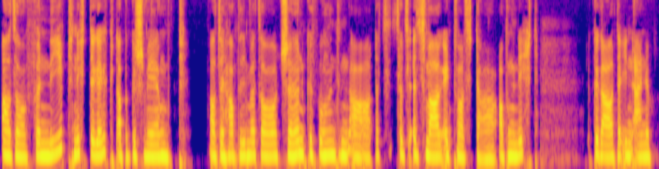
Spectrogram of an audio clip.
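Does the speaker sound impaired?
Yes: deafness; congenital profound hearing loss to deafness, detected at age one in hospital, later cochlear implant; raised oral, intensive hearing and speech therapy, lip reading, felt therapist's vibrations to learn sounds.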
